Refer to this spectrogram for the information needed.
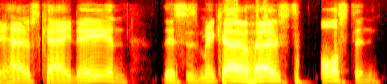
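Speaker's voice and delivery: bad put-on Australian accent, sounds Irish. Opening the show, host introduces the hosts in a bad Australian accent. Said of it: "Irish? Is that what that is?".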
